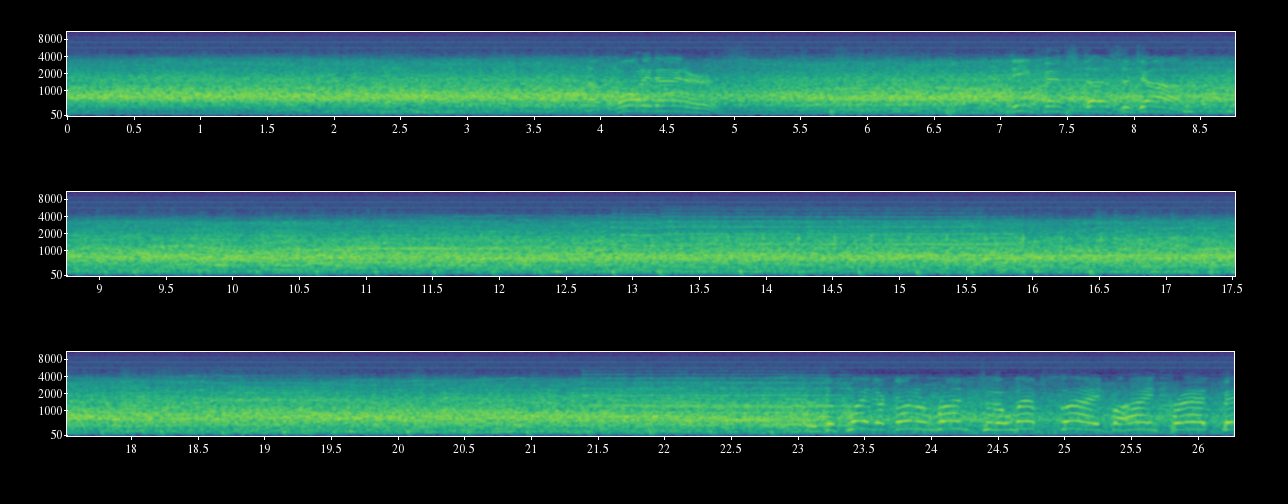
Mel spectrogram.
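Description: Large stadium crowd cheering loudly and steadily: the home crowd's reaction to a fourth-down stop of the visiting offence.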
